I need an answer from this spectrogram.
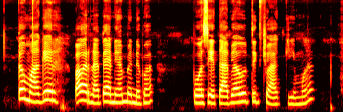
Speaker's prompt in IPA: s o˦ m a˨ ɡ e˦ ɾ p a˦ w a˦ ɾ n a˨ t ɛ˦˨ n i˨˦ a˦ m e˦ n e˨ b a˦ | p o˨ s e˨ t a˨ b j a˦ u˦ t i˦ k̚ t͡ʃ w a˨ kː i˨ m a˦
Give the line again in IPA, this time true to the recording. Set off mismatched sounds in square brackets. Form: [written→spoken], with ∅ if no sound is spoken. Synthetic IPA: [s→t] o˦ m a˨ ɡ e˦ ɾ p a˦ w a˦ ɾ n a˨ t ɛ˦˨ n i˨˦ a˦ m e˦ n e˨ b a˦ | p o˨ s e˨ t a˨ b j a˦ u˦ t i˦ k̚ t͡ʃ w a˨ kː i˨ m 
